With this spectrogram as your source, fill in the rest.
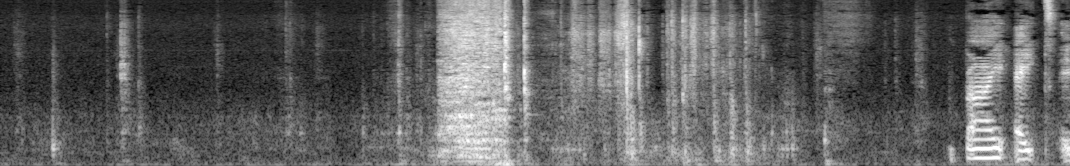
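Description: Paper trimmed by a quarter inch along one side for a Field Notes folio, soft cutting and rubbing strokes with a louder burst of rasping near the middle and at the end, under quiet talk.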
